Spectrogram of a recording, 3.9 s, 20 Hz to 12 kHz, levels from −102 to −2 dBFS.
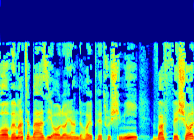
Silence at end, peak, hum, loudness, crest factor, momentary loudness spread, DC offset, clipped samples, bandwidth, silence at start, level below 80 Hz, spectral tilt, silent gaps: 0 s; -2 dBFS; none; -19 LUFS; 16 dB; 9 LU; under 0.1%; under 0.1%; 8.8 kHz; 0 s; -46 dBFS; -5.5 dB/octave; none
